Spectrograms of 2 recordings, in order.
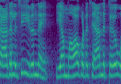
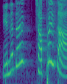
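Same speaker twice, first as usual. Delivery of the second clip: shocked surprise; 5 semitones higher, 5 dB louder, slower than usual. Acted. Hearing about the surprise gift.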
